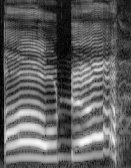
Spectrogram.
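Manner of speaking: high, loud comic cry; exaggerated dismay. Reacting to the worsening rant, loud hammed-up dismay. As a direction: wail it in mock horror.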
